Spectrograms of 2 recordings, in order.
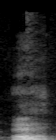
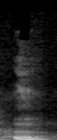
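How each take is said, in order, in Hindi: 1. स्वर 'ay' की पूरी ध्वनि है। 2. स्वर 'uh' जैसी छोटी, कमज़ोर ध्वनि है। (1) "हम गलती से इसको ए कहते हैं ... it should not be uh, spoken as a" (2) "but a; इसका सिंबल है अ अ अ"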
